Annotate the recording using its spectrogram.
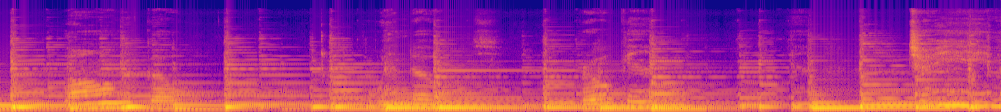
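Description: Acoustic guitar played solo by hand, a steady run of plucked notes and chords in an instrumental passage.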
